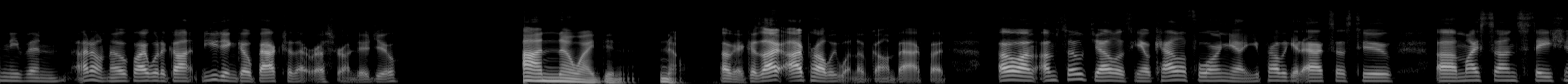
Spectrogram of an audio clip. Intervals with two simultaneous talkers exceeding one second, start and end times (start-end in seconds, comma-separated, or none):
none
